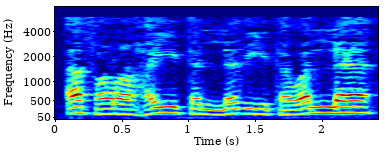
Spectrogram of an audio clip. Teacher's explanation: قرأ قالون كلمة أفرأيت بتسهيل الهمزة الثانية بين بين، فتصير أفرهيت الذي تولى في لغة بعض العرب.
